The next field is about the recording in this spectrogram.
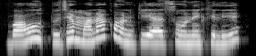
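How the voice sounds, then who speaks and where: Cartoon mother-in-law, middle-aged and harsh, keeps scolding; a woman voices her high and dry. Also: quick pace, a little mellow, no room sound. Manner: scolding, accusing. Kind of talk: cartoon family drama voicing.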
